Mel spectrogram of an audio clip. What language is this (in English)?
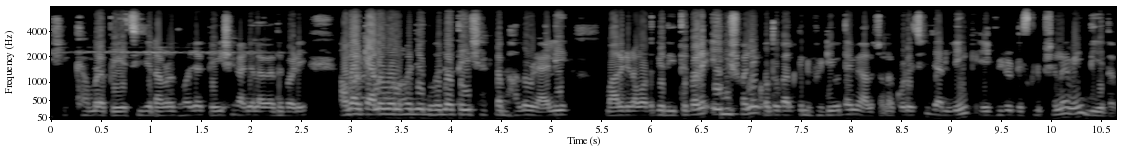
Bangla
